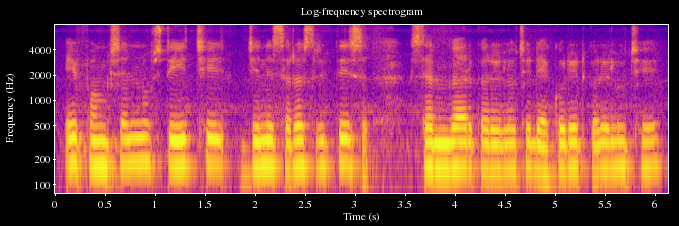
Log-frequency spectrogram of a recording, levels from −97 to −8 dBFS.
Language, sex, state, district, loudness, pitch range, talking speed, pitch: Gujarati, female, Gujarat, Valsad, -15 LUFS, 155-170 Hz, 145 wpm, 160 Hz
